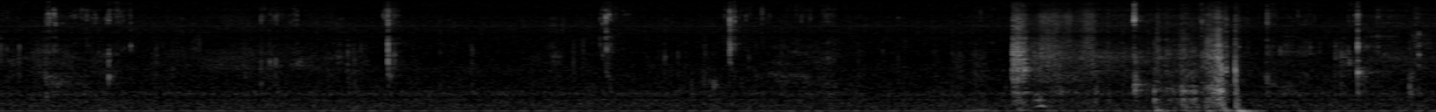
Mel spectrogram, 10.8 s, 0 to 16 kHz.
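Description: A person chewing a fried sambusa pastry, with soft mouth clicks and small crunches. About 7.5 s in, there are two seconds of louder scraping and knocking as a fork works in a foam takeout container.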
